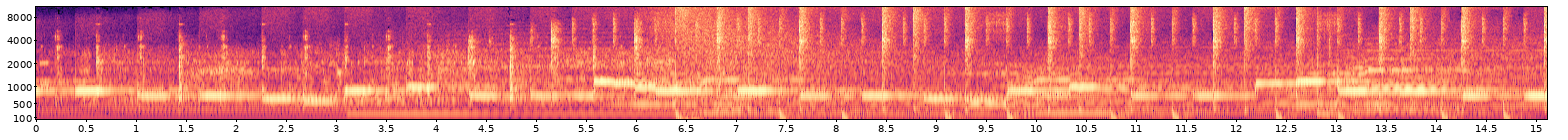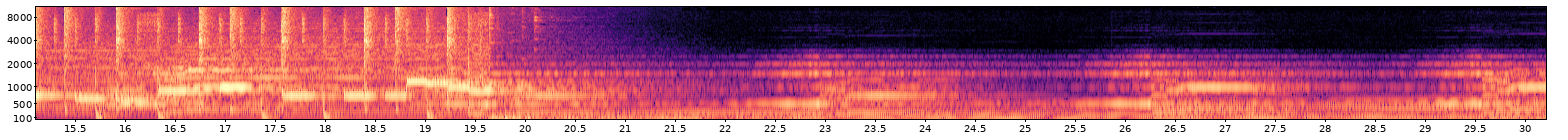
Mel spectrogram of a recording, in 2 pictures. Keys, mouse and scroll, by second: 6.4 space, 24.6-30.2 typing, 28.7 Return.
